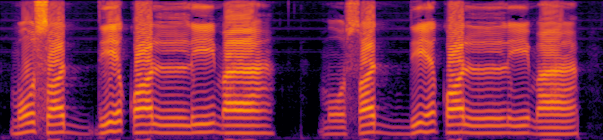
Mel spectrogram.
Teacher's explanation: Suara nunnya kepada huruf lam. Tapi tidak boleh disertai dengan gunah. Maka dinamakan dengan idgham bila gunah. · Awalnya kalau kita baca musaddiqan karena bertemu dengan huruf lam, tanwinnya masuk ke huruf lam, suara n-nya dihilangkan menjadi, maaf diganti menjadi huruf lam. · Suara n-nya dihilangkan diganti menjadi huruf lam. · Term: idgham bila gunnah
